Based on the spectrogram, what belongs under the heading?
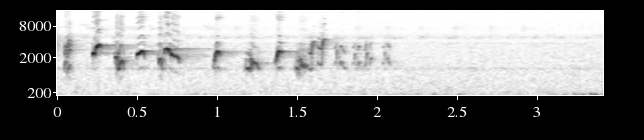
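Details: Wild striated bulbuls in a fierce vocal dispute, one giving a rapid run of bright, bubbly chirps and warbled notes for about two seconds, then quiet with faint low rustling; 8 February 2021.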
